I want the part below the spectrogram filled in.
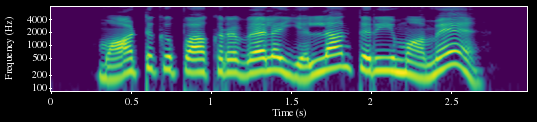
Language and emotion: Tamil, surprised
